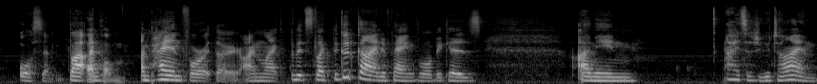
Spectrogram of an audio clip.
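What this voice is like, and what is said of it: Slightly croaky voice. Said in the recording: “It's a little bit croaky.”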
